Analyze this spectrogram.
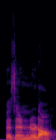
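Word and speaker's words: fazenda: बोलते हैं ठीक है फजेंडा हिंदी में स्पेलिंग मिस्टेक होगा बट आप प्लीज फजेंडा ही बोलते हैं दिस इ द करेक्ट प्रोनंसिएशन ठीक है फिर आता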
